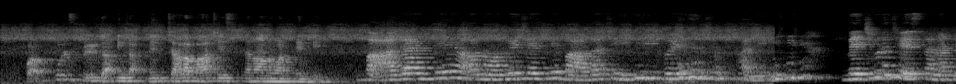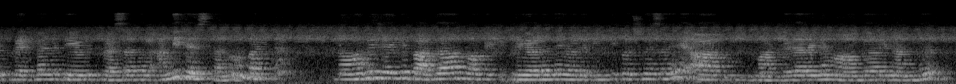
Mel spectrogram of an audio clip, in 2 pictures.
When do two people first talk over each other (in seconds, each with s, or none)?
none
